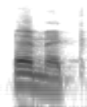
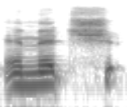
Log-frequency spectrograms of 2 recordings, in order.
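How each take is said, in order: First: The spelled ch is said as a k sound. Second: The spelled ch is said as a ch sound. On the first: The speaker calls it right. "the C H is pronounced like a K" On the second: The speaker calls it wrong. "People often say Emich"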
